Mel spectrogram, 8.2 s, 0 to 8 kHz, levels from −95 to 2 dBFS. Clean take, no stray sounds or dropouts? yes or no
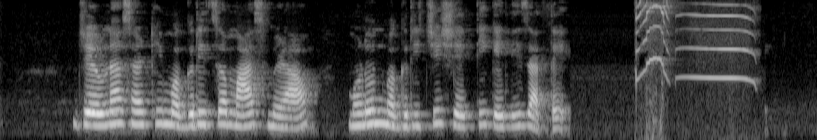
no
